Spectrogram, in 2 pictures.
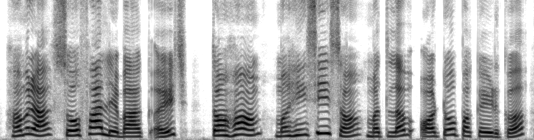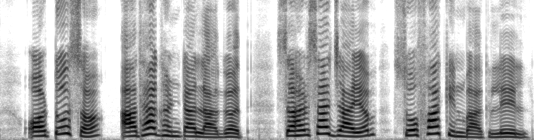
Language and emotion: Maithili, neutral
